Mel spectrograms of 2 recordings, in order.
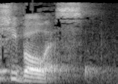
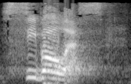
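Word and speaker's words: shibboleth: Say the word shiboles. Shiboles, some type of stalk. Vayomer, and they used to say, siboles.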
